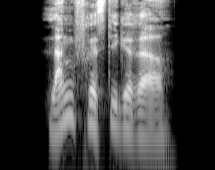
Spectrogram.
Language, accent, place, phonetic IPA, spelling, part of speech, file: German, Germany, Berlin, [ˈlaŋˌfʁɪstɪɡəʁɐ], langfristigerer, adjective, De-langfristigerer.ogg
- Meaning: inflection of langfristig: 1. strong/mixed nominative masculine singular comparative degree 2. strong genitive/dative feminine singular comparative degree 3. strong genitive plural comparative degree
